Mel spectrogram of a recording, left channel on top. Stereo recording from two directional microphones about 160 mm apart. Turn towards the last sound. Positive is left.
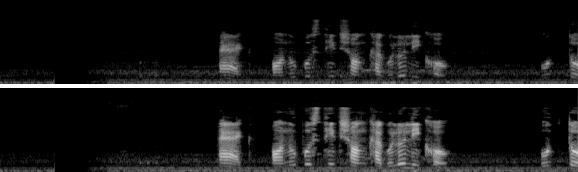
turn(degrees=-90)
